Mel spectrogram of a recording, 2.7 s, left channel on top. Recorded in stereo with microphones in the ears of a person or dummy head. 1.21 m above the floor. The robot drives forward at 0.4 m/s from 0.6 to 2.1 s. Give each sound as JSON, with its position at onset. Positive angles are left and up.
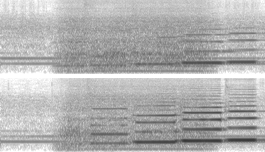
{"t": 0.9, "sound": "a flute", "side_deg": -50, "distance_m": 0.9}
